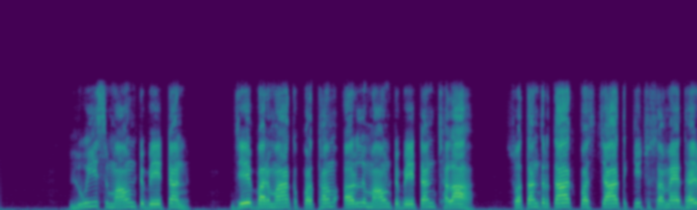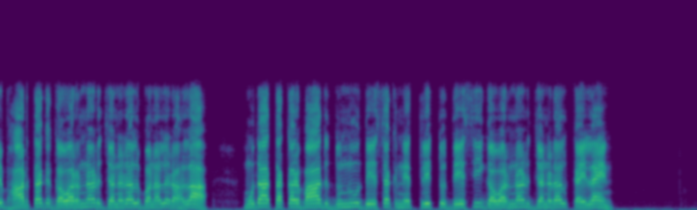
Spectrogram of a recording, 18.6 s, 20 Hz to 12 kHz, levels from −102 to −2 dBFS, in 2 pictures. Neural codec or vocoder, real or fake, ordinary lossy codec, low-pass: codec, 16 kHz, 16 kbps, FunCodec, trained on Chinese and English, 50 frames a second; fake; none; 7.2 kHz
